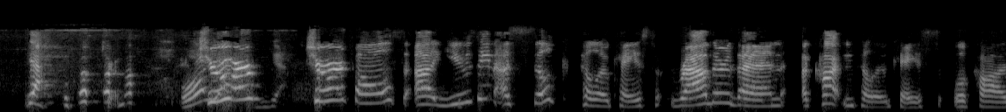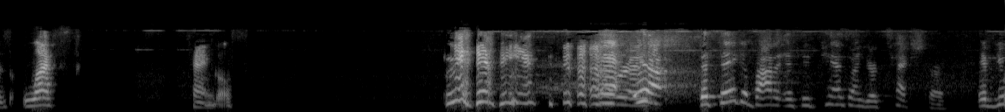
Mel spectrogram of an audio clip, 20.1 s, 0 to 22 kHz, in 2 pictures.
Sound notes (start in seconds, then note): 0.4 laughs; 14.6 laughs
